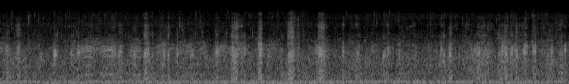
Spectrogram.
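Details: Mallard ducks quacking in short, raspy, repeated bursts over a steady low rumble and constant background noise.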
